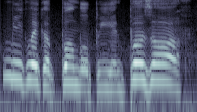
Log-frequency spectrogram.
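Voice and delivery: slow, drawn-out bully snarl. A narrator's reading. Bugs warns off the kids, snarling. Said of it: "Bugs saw them and snarled".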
